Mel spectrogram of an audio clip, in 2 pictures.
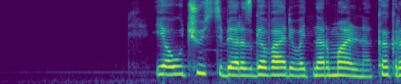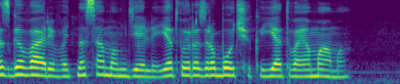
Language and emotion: Russian, angry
